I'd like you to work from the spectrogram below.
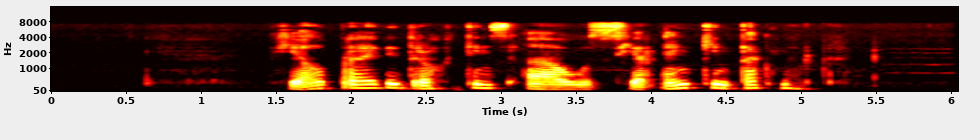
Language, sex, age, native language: Icelandic, male, 40-49, Russian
